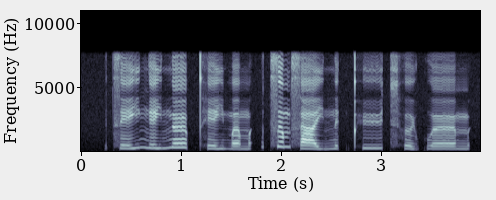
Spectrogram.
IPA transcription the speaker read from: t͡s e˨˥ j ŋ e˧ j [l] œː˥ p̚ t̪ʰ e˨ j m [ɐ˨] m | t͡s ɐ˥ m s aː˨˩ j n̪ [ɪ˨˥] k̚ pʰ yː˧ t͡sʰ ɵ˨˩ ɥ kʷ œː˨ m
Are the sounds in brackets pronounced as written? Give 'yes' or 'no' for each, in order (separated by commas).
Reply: no, yes, yes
